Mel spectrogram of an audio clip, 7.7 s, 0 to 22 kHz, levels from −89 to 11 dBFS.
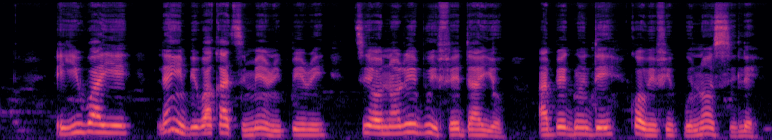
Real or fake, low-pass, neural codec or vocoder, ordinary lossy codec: fake; none; vocoder, 48 kHz, 128 mel bands, Vocos; none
